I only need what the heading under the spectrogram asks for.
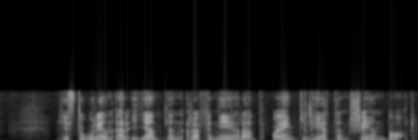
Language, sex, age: Swedish, male, 25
